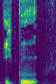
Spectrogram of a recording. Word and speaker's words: 行く: あと、行くはですね、うをなんか意識して言うといいと思います。行く。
